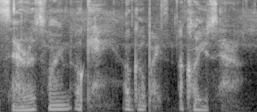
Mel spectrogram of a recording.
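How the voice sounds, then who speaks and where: A man's whisper at a moderate pace. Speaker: streamer. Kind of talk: softspoken ASMR chat stream. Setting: streaming from home bedroom. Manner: soft-spoken; quiet.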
